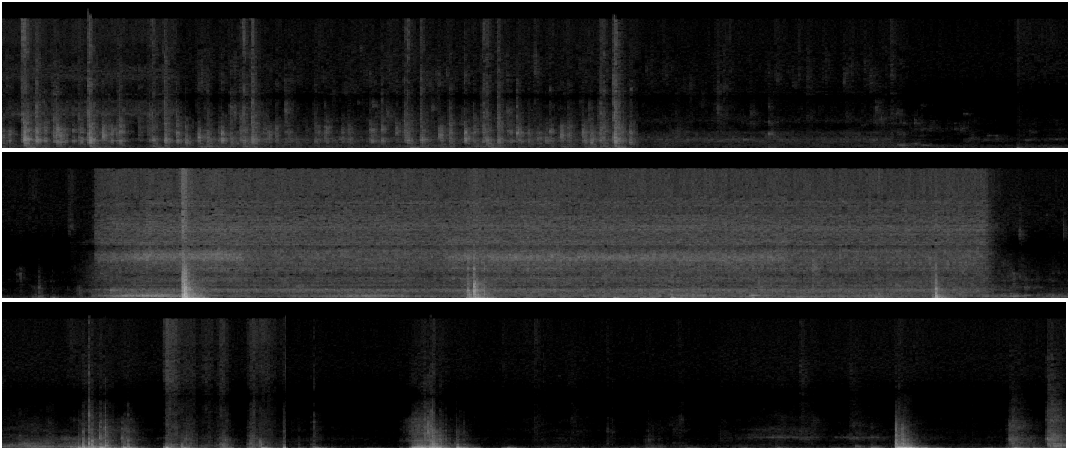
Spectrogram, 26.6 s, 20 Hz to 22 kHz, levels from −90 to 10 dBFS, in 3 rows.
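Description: Listening to this recording of sounds, nothing stood out as a technical problem at any point.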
